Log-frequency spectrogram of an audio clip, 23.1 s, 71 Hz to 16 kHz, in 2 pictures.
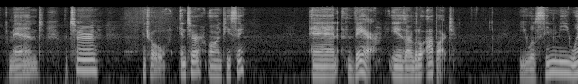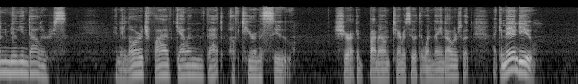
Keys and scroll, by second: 0.1 super+Return.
